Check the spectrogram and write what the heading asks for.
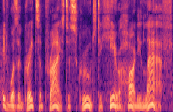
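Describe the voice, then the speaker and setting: A man's voice: fairly low pitch, huge pitch swings, moderate pace, husky. A man narrating a classic novel as dramatic, scripted storytelling, with a theatrical and solemn delivery. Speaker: narrator, solo performer.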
